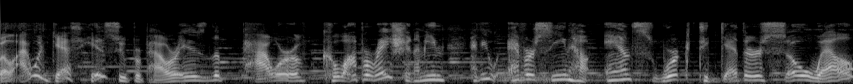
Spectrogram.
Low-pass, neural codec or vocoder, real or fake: 7.2 kHz; none; real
